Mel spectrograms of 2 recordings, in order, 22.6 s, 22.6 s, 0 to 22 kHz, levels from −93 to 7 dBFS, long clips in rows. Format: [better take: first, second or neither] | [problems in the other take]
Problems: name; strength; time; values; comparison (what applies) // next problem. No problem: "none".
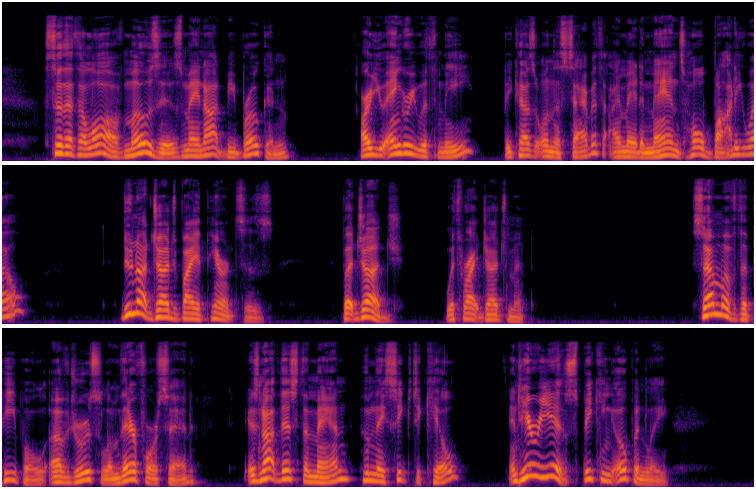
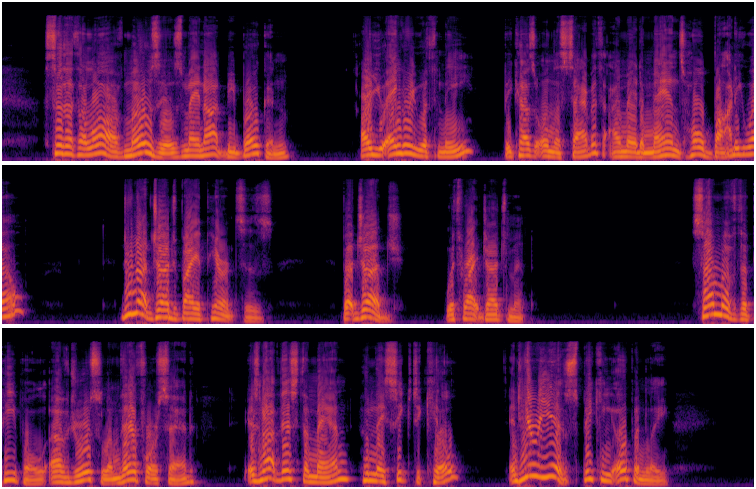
first | distortion; heavy; 7 dB below the speech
